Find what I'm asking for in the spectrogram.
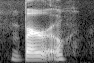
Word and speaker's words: Murfreesboro: Burrow. – But it's spelled O-R-O. – O-R-O. Burrow.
